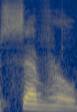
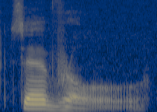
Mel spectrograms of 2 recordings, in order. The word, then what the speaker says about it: several: They've been in contact for several months. Varios meses, several. Several, escrito, pero se pronuncia como dos sílabas, several, pencil, April, varios lápices de abril, several April pencils.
